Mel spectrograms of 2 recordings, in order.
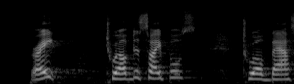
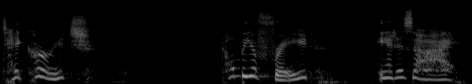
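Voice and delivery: softer, reassuring Jesus voice; calm him gently, barely above a hush; Jesus quietly calming Peter on the water; 8 dB quieter than usual. Acted. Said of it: "And he said".

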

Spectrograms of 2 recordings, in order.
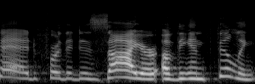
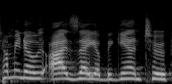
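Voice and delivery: normal talking voice

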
